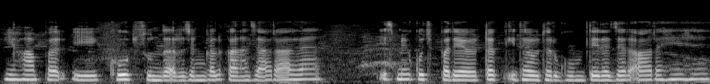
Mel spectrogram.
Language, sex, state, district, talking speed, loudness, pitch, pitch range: Hindi, female, Bihar, East Champaran, 150 wpm, -17 LUFS, 210 Hz, 200-230 Hz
